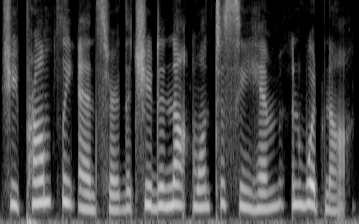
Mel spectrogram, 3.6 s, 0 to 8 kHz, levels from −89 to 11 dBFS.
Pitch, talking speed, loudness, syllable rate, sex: 240 Hz, 235 wpm, -18 LUFS, 5.1 syllables/s, female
